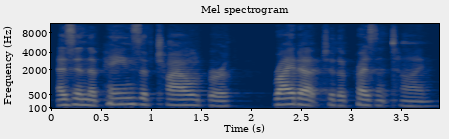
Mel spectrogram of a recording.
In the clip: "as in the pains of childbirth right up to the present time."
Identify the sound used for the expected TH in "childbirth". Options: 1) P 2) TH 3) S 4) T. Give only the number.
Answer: 2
